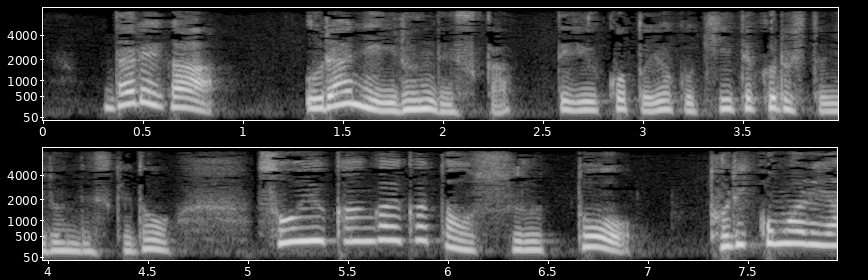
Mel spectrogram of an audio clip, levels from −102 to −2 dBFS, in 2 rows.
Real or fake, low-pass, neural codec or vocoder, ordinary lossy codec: real; 7.2 kHz; none; MP3, 32 kbps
